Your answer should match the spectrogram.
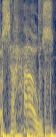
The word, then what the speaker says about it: SHOUSE: Te cuento, en 2017, finales, un dúo australiano, Ed y Jack, ellos artísticamente se llaman House o S-House, o S-House, o S-House. En todo caso se escribe S-H-O-U-S-E. Es decir, delante de la palabra house colocaron una S.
